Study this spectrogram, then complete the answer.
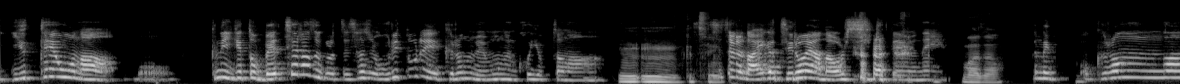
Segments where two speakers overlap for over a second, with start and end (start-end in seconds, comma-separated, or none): none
